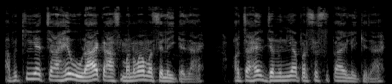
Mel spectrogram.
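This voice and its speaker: A woman's voice: on the low side, expressive, fast talker, a little mellow, breathy edge, no room sound, studio quality. A woman voicing bickering village policemen in a comic cartoon, with an eastern Uttar Pradesh accent and exclamatory, colloquial banter. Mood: bantering, grumbling. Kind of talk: comic cartoon dialogue in rustic dialect.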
